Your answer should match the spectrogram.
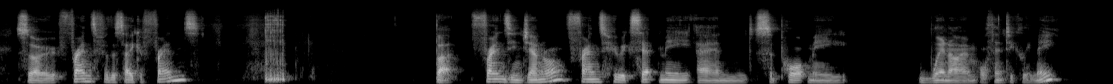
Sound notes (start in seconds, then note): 2.5 Bronx cheer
